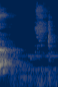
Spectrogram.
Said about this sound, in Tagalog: Sinasabayan pa tayo ng ating aso na tumahol.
